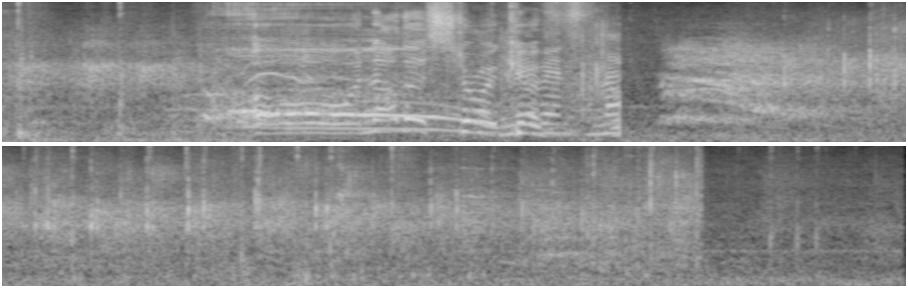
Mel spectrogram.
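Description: A crowd cheers and applauds in a large hall.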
